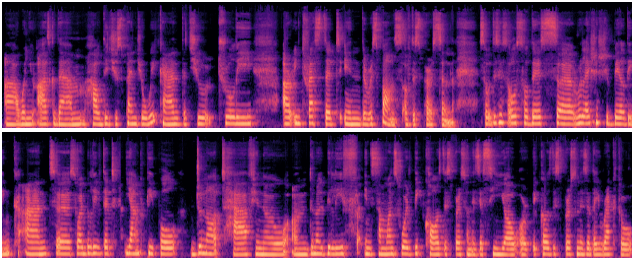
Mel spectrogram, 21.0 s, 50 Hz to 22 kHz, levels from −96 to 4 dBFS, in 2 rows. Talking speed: 180 wpm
